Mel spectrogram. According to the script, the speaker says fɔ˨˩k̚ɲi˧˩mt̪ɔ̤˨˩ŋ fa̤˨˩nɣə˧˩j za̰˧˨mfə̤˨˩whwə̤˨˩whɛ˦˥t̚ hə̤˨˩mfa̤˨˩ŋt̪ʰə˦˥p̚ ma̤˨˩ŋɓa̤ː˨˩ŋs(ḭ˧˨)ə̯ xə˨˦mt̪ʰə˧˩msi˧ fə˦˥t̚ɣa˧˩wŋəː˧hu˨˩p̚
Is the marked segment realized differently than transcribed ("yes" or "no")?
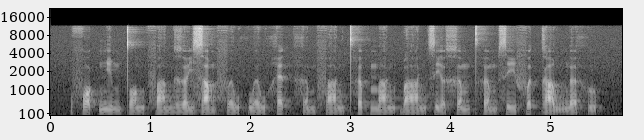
no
